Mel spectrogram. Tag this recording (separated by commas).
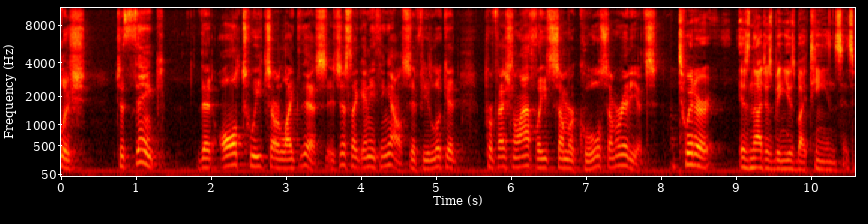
Speech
